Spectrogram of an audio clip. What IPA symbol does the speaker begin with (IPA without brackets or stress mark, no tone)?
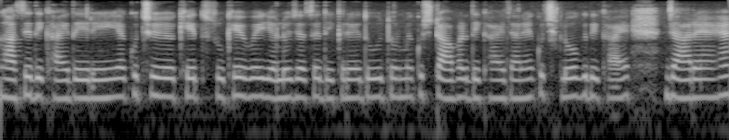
ɡʱ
